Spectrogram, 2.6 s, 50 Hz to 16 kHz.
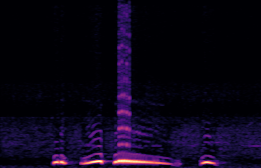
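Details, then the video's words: KUK 2 style call of a spotted dove, meant to prompt reluctant doves to sing: a short coo, a rising coo, a long drawn falling coo, then a closing arched note. "tekukur GACOR KUK 2 untuk pancingan tekukur malas bunyi"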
